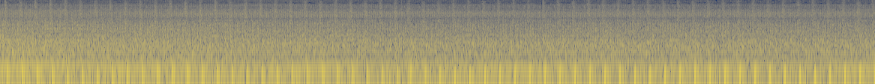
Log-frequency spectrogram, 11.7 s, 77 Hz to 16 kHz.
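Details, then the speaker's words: 2019 Freightliner Cascadia DD15 diesel idling with a regular low pop about 2.5 times a second out of the intake/air filter; computer showed no compression on cylinders 4, 5, 6; valve adjustment checked first. "we had a little popping noise too in the intake we're checking out the valve adjustment first"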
